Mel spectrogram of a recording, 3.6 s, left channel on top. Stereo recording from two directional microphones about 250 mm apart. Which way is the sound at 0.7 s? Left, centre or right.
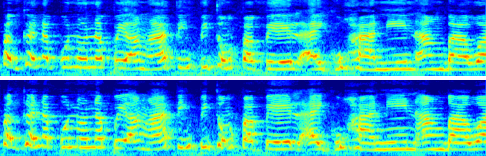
Centre.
